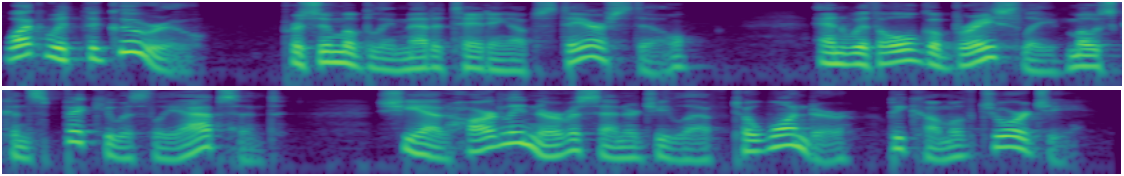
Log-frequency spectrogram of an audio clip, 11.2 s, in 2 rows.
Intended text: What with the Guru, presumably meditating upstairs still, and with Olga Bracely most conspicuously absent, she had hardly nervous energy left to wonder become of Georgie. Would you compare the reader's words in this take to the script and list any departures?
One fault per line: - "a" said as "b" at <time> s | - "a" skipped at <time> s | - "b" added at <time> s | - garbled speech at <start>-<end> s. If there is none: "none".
none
